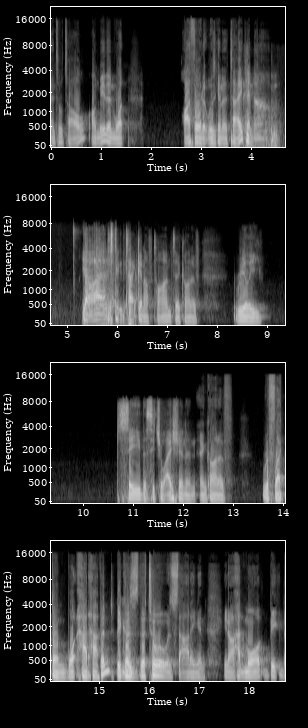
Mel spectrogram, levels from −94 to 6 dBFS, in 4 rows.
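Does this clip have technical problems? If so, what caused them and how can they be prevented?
Yes. Hard clipping runs through the whole speech clip: the input is overdriven by about 10 dB, so a small fraction of peaks get flattened into crackly harmonics. Set the input level lower so the loudest peaks stay below full scale.

Automatic gain rising shows up from 0.3 to 1.55 s, where the AGC judged the start too quiet and brought the level up about 6 dB, lifting the voice and background together. Start talking at a steady level, or give the AGC a moment to settle before speaking.

The call bitrate drop runs from 3.84 to 12.31 s. The encoder fell from 32 to 6 kbps and sat at its lowest for about 2.6 s, while bandwidth narrowed from 20 kHz to 8 kHz, so the speech turns rough and muffled. A steadier, less congested connection would keep the bandwidth estimate from collapsing.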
